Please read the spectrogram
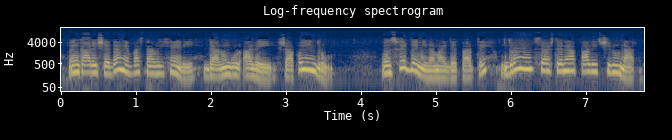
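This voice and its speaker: A woman narrating a literary audiobook with an expressive, dramatic reading. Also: fairly low pitch, dry recording, dull audio.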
